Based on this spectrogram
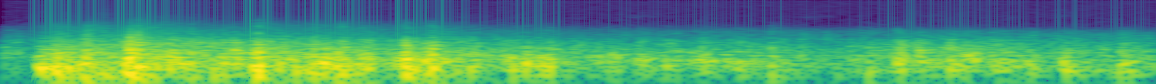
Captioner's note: thunder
